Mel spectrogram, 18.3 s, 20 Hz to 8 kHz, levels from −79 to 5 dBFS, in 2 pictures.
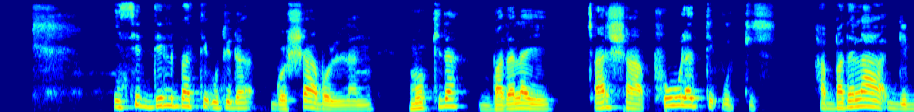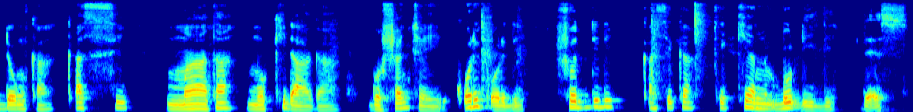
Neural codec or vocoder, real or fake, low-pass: none; real; 7.2 kHz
